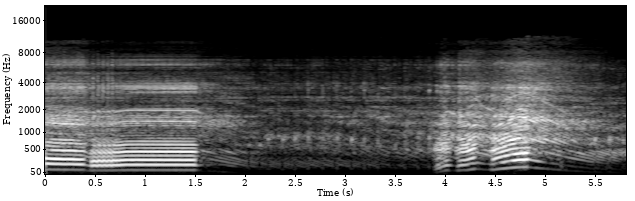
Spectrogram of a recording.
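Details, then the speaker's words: Husqvarna 455 Rancher two-stroke chainsaw running Husqvarna 50:1 premix, after a new spark plug and ruling out the air filter: holds a steady high rev, then pitch sags and wanders unevenly when cutting. It loses power under load; cause unconfirmed. "to me that's not acceptable performance from s gutless"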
